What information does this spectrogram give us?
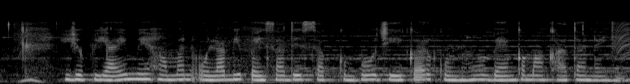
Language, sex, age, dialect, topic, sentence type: Chhattisgarhi, female, 18-24, Eastern, banking, question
